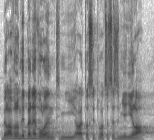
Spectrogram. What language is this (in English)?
Czech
